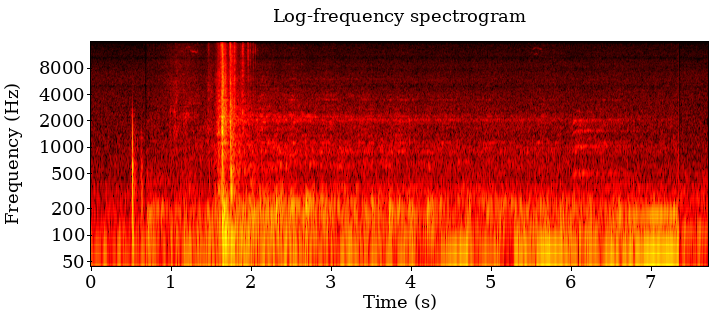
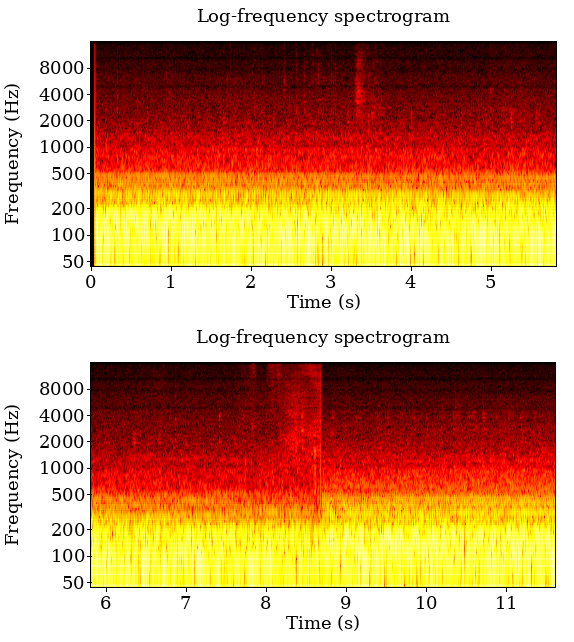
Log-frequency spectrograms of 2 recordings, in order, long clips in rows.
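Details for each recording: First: BMW E38 hub bearing spun by hand after a couple of handling knocks; it turns almost silently with a faint, even hiss, shown as the healthy bearing beside a faulty one. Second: BMW E38 cabin while driving: steady low droning hum from a worn wheel hub bearing that should be replaced.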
